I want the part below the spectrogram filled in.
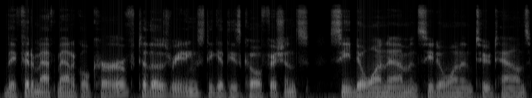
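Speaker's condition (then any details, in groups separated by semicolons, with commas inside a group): No condition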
